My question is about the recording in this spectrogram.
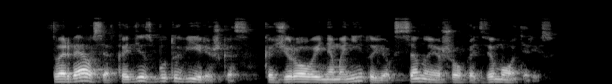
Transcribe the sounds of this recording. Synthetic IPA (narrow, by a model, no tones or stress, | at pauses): sʋɐɾʲbʲæˑʊsʲɛkɐt̪jɪsbuːt̪uːʋʲiːɾʲɪʃkɐskɐt̪ʒʲyɾoːʋɐɪnʲɛmɐnʲiːt̪ujoːksʲɛnoːjɛʃoːkɐd̪ʲʋʲɪmoːt̪ʲɛɾʲiːs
